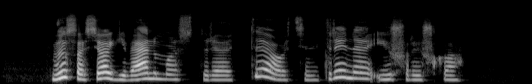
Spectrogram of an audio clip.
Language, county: Lithuanian, Kaunas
